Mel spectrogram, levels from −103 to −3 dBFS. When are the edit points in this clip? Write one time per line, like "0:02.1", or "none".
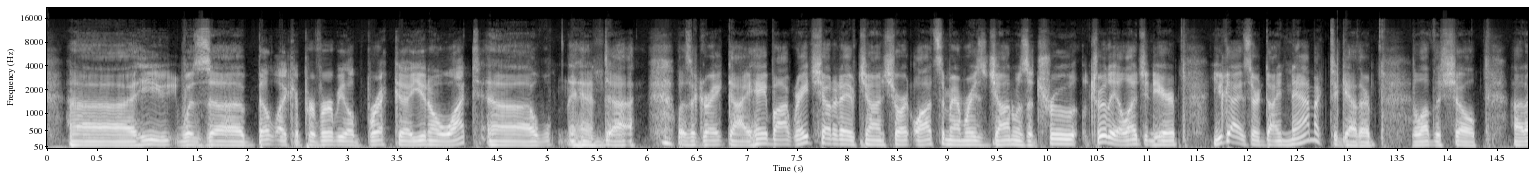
0:13.6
